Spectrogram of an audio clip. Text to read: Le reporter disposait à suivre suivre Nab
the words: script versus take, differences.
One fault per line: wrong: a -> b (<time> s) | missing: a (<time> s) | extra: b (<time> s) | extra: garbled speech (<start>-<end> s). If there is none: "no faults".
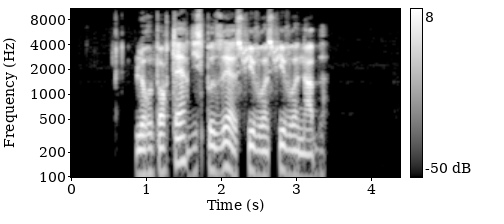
no faults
